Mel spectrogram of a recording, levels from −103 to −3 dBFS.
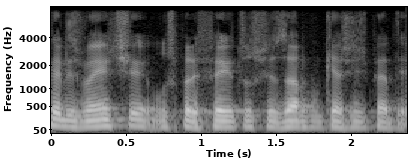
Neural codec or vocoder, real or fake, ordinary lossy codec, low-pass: none; real; none; 7.2 kHz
